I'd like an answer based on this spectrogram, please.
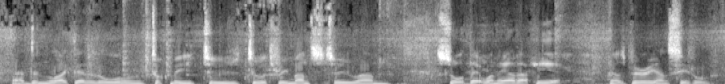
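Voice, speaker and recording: A man's medium-pitched voice at a moderate pace, very even in loudness, with ordinary pitch variation and noticeable background noise. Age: 60s. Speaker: travel vlogger. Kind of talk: casual vlog monologue. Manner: halting, many fillers.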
